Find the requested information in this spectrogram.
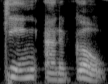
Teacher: These are your velar stop. So airflow being held right behind the velum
